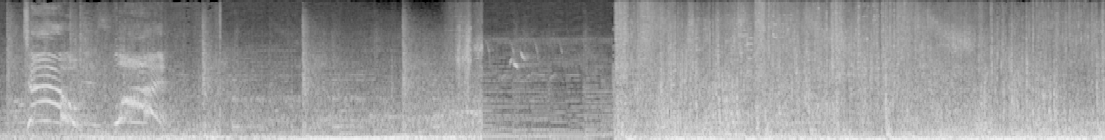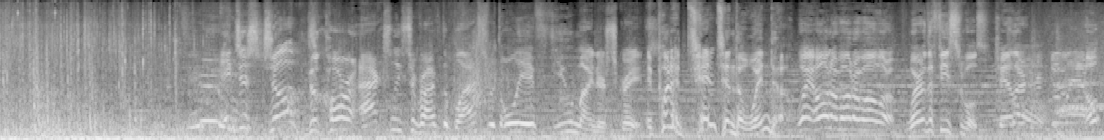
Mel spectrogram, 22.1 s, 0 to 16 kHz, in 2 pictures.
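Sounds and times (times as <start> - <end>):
music: 0.0 - 22.0
explosion blast rumble: 6.2 - 13.8.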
